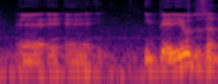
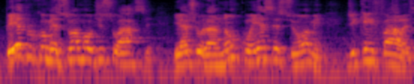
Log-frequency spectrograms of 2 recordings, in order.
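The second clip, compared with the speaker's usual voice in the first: scripture reading; 7 semitones higher, 4 dB louder than usual. Acted. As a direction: read the passage out to the congregation. Reads the scripture passage aloud. (leitura bíblica em voz alta e elevada)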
